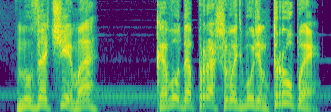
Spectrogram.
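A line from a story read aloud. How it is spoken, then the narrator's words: Shout. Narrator (Russian): Костя крикнул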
